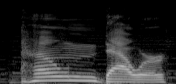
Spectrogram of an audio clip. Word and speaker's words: Houndour: Like he doesn't understand that Houndour is supposed to be pronounced like the adjective dour.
